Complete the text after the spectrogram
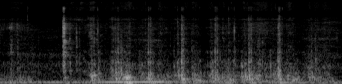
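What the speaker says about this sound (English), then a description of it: "Just breaking up the eggs a little bit, we're gonna keep whisking." Eggs being whisked for a pumpkin black sesame pie filling, with a quick, rhythmic clatter of a whisk against a bowl running steadily throughout at close range.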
